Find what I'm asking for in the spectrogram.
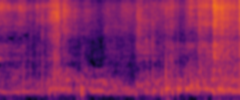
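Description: A pigeon coos close by in a home setting, soft repeated throaty calls over a quiet background.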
